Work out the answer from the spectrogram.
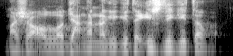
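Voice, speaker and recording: An older man with a Betawi Jakarta accent preaching a mosque sermon, telling stories and acting out the people in them, from soft asides to shouts. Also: medium pitch, steady tone, fast talker, gravelly. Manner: storytelling with acted voices, shifting from soft to shouting.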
